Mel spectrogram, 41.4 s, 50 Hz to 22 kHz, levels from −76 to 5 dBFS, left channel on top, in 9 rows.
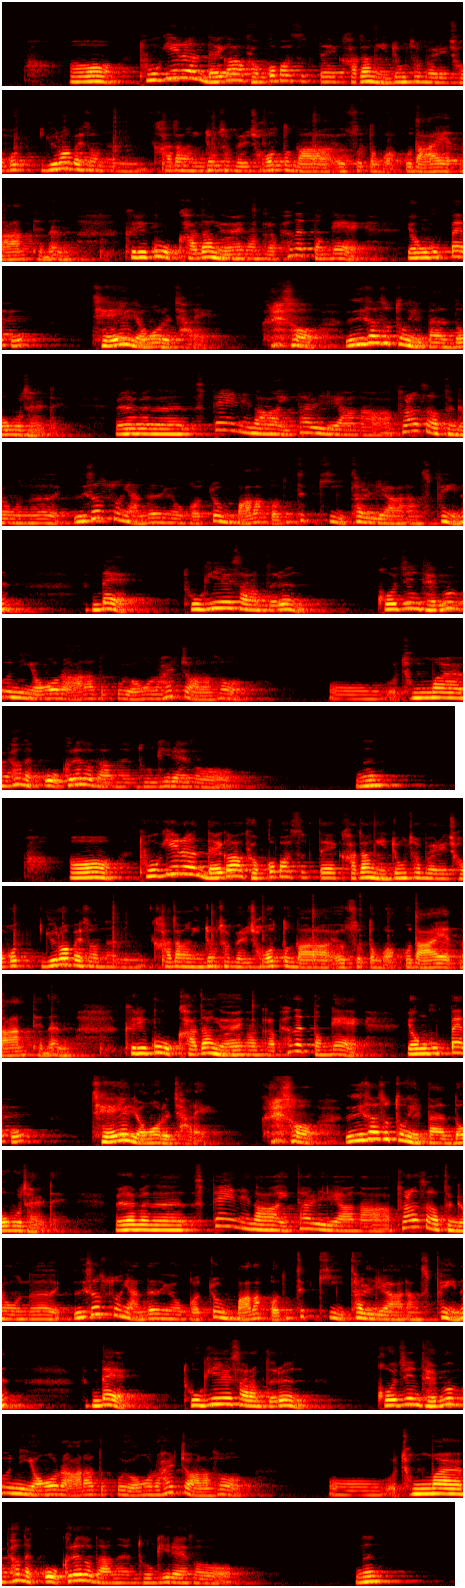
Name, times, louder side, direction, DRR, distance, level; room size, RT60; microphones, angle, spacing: voice 1, 0.2-1.1 1.4-13.0 13.3-14.1 14.7-15.9 16.4-19.0 19.6-27.7 28.6-28.9 29.5-30.7 31.4-34.7 35.5-39.2 40.4-40.7, right 3 dB, 50° right, 8 dB, 1.0 m, -27 dB
sound 1, 2.7-2.9 3.2-3.4 3.7-4.0 4.2-11.4 11.7-12.5 12.8-12.9 13.2-13.3, right 2 dB, 90° right, 2.8 m, -47 dB
23.0 x 14.0 x 3.7 m, 0.85 s
head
